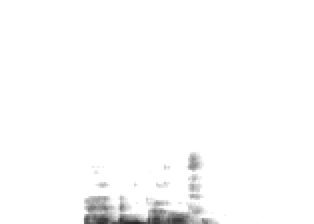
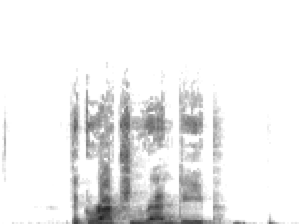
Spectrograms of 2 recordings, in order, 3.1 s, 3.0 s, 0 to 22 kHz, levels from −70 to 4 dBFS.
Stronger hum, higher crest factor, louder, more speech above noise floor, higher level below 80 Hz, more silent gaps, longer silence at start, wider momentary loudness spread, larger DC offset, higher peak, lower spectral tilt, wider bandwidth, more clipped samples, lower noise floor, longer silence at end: neither; about the same, 18 dB vs 18 dB; about the same, -17 LUFS vs -15 LUFS; first, 57 dB vs 46 dB; second, -56 dBFS vs -50 dBFS; neither; first, 0.85 s vs 0.7 s; second, 15 LU vs 22 LU; neither; about the same, -2 dBFS vs 0 dBFS; first, -9 dB/octave vs -3.5 dB/octave; second, 7 kHz vs 15.5 kHz; neither; first, -73 dBFS vs -62 dBFS; first, 1.05 s vs 0.3 s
